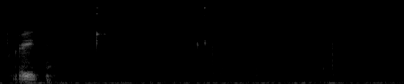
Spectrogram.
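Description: A few faint sharp clicks about one and two seconds in, from a metal chain necklace with a pendant being handled at the neck; otherwise near silence.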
